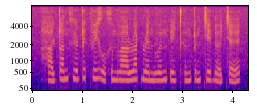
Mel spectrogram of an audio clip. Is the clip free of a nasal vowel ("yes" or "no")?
yes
